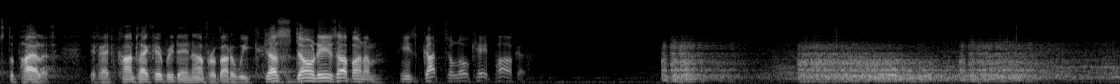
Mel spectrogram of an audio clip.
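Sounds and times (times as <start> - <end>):
speech: 0.1 - 5.4
bomber planes flying over: 6.6 - 11.1.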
